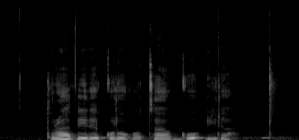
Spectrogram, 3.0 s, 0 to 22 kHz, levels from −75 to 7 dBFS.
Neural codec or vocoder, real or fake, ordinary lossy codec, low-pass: none; real; none; none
